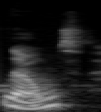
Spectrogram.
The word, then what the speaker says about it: gnomes: they were actually called gnomes who work did they spell it gnomes with a G yes is that where that came from yes the silent letter which I believe is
